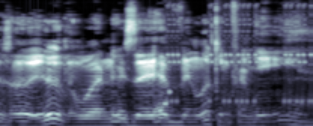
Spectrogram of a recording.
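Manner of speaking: gross character voice. Improvising a character greeting the person who sought him, in a gross voice. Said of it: "be a gross, gross voice".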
